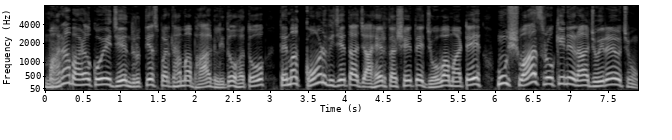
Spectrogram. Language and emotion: Gujarati, surprised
